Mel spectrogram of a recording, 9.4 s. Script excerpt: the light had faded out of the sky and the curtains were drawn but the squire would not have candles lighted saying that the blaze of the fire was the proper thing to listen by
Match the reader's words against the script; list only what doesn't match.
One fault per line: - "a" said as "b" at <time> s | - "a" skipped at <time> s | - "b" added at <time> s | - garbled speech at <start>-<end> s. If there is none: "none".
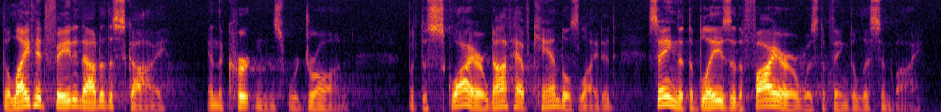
- "would" skipped at 4.8 s
- "proper" skipped at 8.3 s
